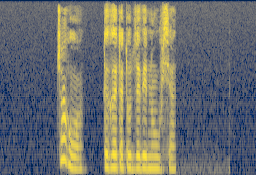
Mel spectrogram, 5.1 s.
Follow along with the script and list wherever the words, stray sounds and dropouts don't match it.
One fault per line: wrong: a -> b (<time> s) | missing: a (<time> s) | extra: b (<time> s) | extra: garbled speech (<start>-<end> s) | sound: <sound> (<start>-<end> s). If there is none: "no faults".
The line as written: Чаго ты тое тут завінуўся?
wrong: тое -> гэта (2.3 s)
